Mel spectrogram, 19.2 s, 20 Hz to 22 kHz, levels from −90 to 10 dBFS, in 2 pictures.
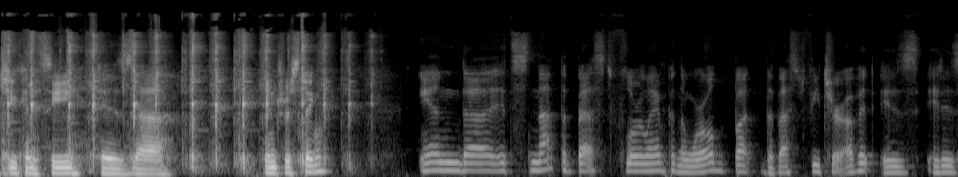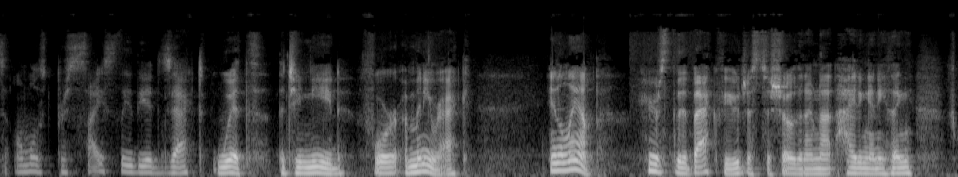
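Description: From 3.07 to 3.62 s the level drops by roughly 15 dB, and from 10.68 to 11.95 s it rises by about the same. Both moves show zipper noise: the gain is applied in coarse steps, around 150 a second, instead of smoothly. Each step leaves a tiny click, so a fine ticking rides on the sound. The waveform shows a staircase envelope, and the spectrogram shows faint evenly spaced vertical lines.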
